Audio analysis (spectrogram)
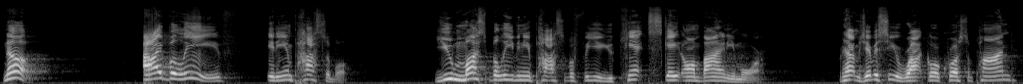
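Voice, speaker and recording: New york guy in his 40s, motivational speaker, slightly high voice, hammers the same lines over and over. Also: animated, moderate pace, long pauses, a bit bright. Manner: emphatic, repetitive, punchy. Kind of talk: live motivational seminar talk. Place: event room before a live audience.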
